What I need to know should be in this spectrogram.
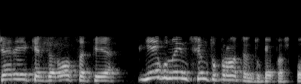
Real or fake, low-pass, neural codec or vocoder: real; 3.6 kHz; none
